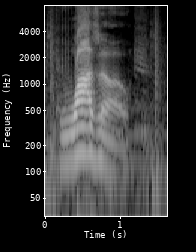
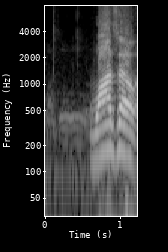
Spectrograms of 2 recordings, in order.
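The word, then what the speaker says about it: oiseau: my sister knows French I don't it is pronounced wazo wazo as in w a zo o is how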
